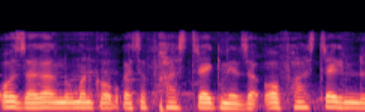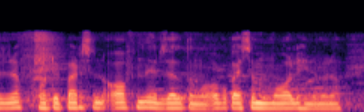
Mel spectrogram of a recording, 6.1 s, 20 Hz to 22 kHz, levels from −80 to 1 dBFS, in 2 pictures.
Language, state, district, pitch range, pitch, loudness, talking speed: Kokborok, Tripura, West Tripura, 135-145 Hz, 140 Hz, -15 LUFS, 245 wpm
